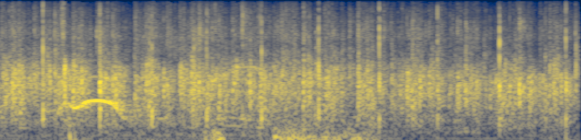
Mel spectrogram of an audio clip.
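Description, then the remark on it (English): Sustained audience applause for guest professor Laura Eve Engel at the close of an evening poetry-writing event, a dense wash of many hands clapping steadily at moderate loudness for several seconds, with a brief whistle-like tone near the start. “One more round of applause for Laura Eve Engel, our professor for tonight.”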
